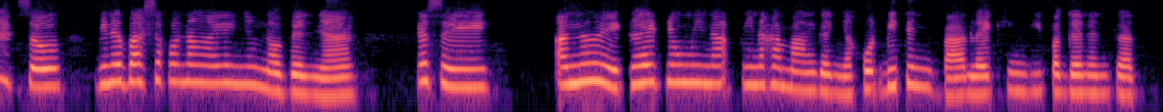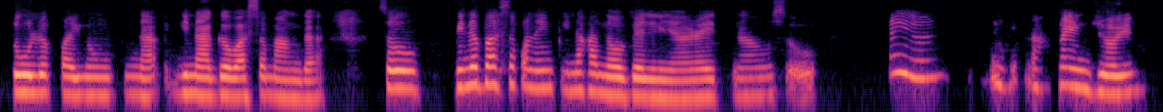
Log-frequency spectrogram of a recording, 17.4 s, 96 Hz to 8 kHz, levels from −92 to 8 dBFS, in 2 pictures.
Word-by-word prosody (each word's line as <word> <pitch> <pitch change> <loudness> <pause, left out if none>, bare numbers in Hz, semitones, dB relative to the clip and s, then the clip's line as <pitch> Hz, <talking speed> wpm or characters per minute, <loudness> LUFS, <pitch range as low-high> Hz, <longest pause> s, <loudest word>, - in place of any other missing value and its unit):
So, 270 0 +4 0.2
binabasa 315 +3 +2
ko 320 - -1
na 315 0 0
ngayon 300 0 -1
'yong 275 - -2
novel 215 -3 +3
niya. 190 +1 0 0.4
Kasi 265 -5 +1 0.5
ano, 300 +3 +5
eh, 260 -2 +3
kahit 300 +1 +3
'yong 310 0 +2
mina 295 -1 0
pinaka-manga 265 -6 0
niya 200 -1 -2
ko 245 - +4
bitin 265 0 -2
pa, 190 -1 0
like 200 0 +1
hindi 220 -1 -6
pa 215 -2 -1
gano'n 210 -1 +1
ka 195 -2 -1 0.2
dulo 210 0 +6
pa 200 -1 -3
'yong 190 0 -2
na 185 -1 -4
ginagawa 190 -2 +1
sa 195 - -5
manga. 170 -2 -5 0.4
So, 250 -2 +4 0.2
binabasa 285 +1 +1
ko - - -4
na 250 - -2
'yong 250 +1 -5
pinaka-novel 205 -5 0
niya 170 -1 -3
right 175 +1 -3
now. 180 +1 -11
So 450 - -9 0.6
ayun, 390 -4 -1 0.4
hmm, 285 -3 -6
nakaka-enjoy. 245 -6 -1
235 Hz, 150 wpm, -21 LUFS, 195-285 Hz, 0.6 s, dulo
